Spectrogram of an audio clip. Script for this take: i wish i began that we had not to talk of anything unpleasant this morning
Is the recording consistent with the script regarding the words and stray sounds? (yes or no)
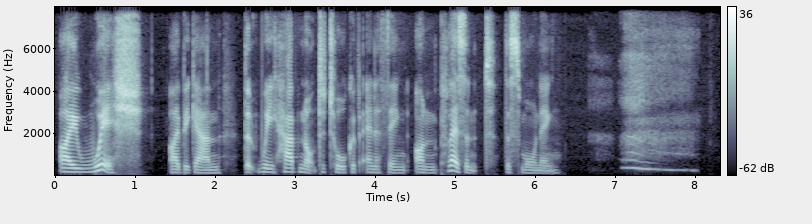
no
